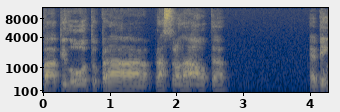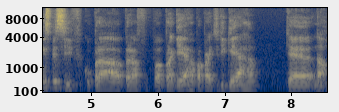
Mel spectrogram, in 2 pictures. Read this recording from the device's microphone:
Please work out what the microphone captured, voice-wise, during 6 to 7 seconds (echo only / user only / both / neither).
echo only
